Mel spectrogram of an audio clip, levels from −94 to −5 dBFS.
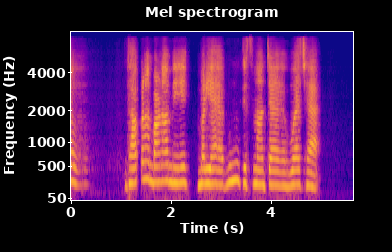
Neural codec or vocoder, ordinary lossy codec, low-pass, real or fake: codec, 16 kHz, about 1 kbps, DyCAST, with the encoder's durations; AAC, 32 kbps; 7.2 kHz; fake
